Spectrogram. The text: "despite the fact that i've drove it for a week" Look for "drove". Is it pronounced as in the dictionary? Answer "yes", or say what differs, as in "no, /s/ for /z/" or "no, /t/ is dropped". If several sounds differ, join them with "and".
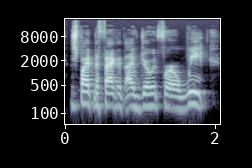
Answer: no, /v/ is dropped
